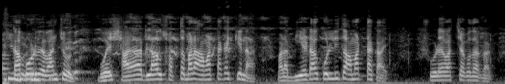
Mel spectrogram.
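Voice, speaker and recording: A woman's voice: fairly high pitch, rapid-fire, a bit bright, a little hiss or hum, lightly acted. A woman voicing a foul-mouthed angry cartoon father. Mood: furious. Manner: coarse, swearing, bellowing threats. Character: crude, hot-tempered middle-aged father. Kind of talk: comedy cartoon voice acting.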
